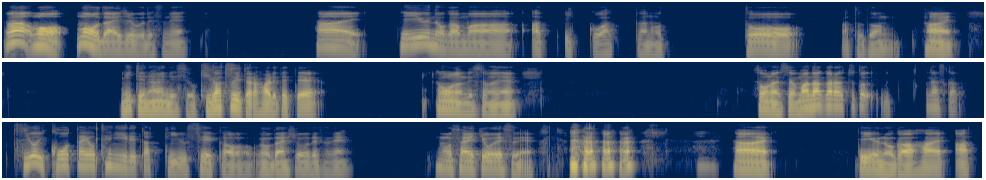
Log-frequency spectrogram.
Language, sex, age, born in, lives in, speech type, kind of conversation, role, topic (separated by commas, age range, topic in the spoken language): Japanese, male, 20-24, Japan, Japan, conversation, podcast, guest, 旅行中に起きた面白いハプニングを教えてくれますか？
